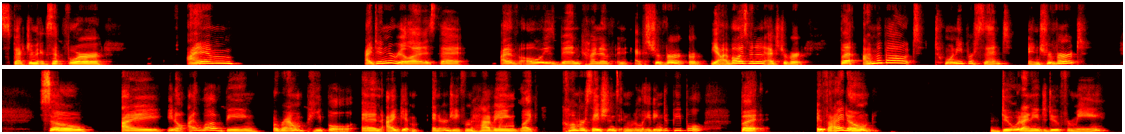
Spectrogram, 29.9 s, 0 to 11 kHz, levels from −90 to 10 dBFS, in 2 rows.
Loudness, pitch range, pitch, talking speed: -21 LUFS, 210-265 Hz, 230 Hz, 120 wpm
